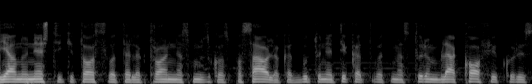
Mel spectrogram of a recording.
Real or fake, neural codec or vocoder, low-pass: real; none; 7.2 kHz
